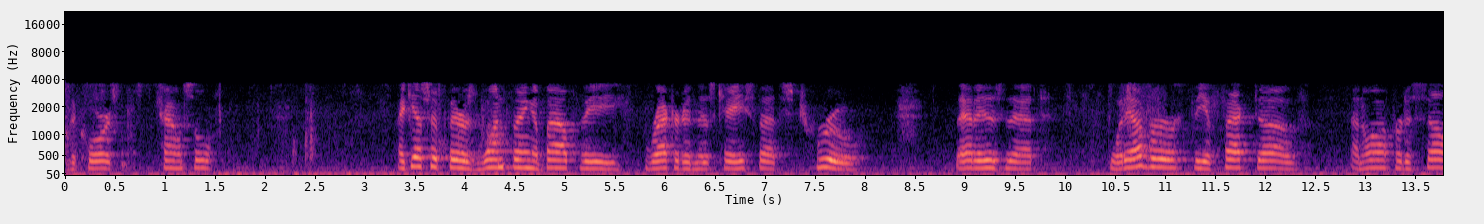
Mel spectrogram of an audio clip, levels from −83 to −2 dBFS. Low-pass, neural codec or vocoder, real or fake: 3.6 kHz; none; real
